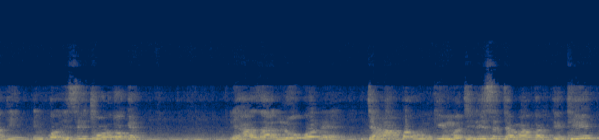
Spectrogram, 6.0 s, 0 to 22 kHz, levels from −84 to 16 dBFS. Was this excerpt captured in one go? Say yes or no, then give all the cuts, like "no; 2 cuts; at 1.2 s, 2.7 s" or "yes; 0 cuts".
yes; 0 cuts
